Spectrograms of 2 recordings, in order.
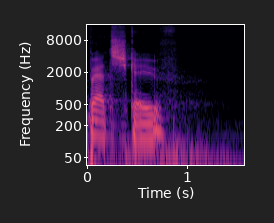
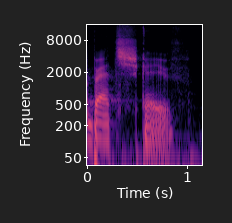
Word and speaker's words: BATXCAVE: pronounced Batch Cave. BATXCAVE? Yeah, Batch Cave. Because it comes from the word bachillerat, which is a Oh. Catalan word.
